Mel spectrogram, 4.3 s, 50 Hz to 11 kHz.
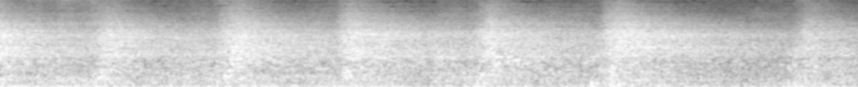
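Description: Footsteps of a person walking at an even pace on a hard polished floor: about six steps, roughly 0.6 s apart.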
